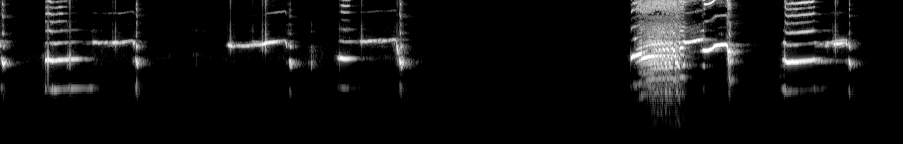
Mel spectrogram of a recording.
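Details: Eagle cries used as a pigeon and crow deterrent: shrill ringing whistled screams in separate bursts, with one harsher rasping scream near the end, and silent gaps between calls.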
